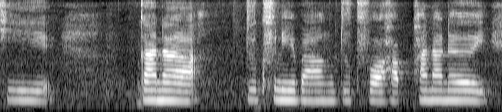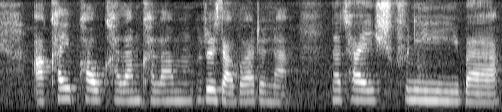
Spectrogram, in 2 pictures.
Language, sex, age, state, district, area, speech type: Bodo, female, 18-30, Assam, Kokrajhar, urban, spontaneous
